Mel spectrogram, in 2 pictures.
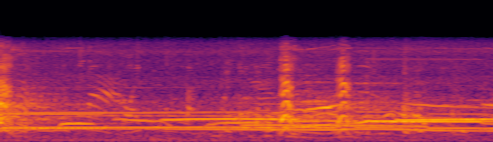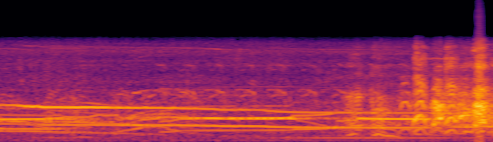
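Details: A wolf pack howls together, long sustained tones overlapping and sliding at different pitches.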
